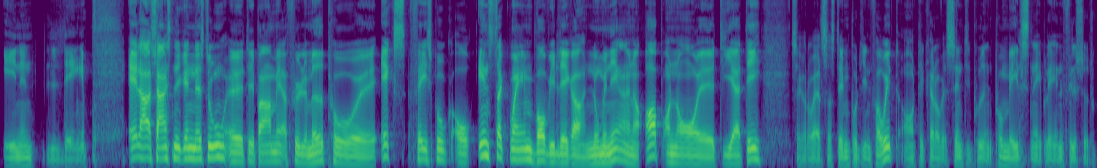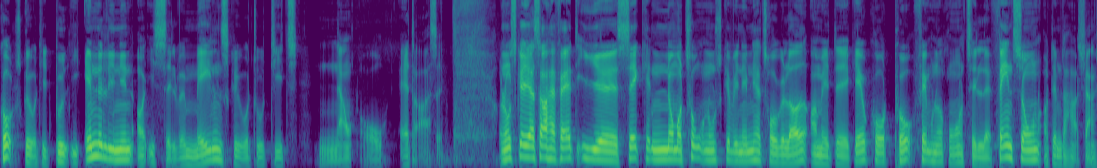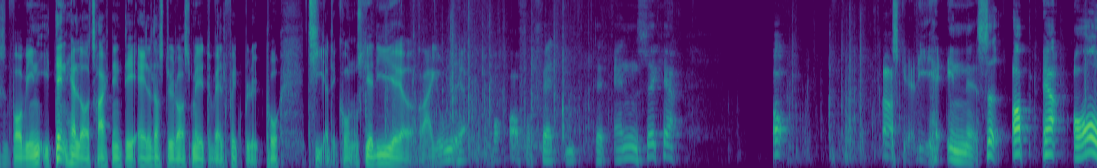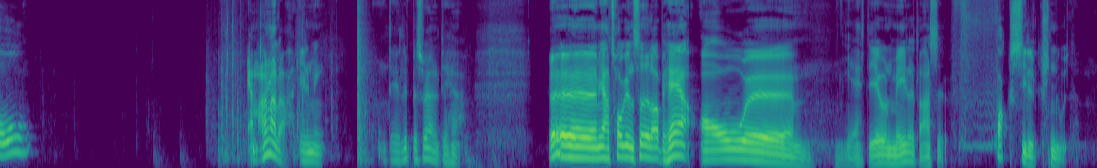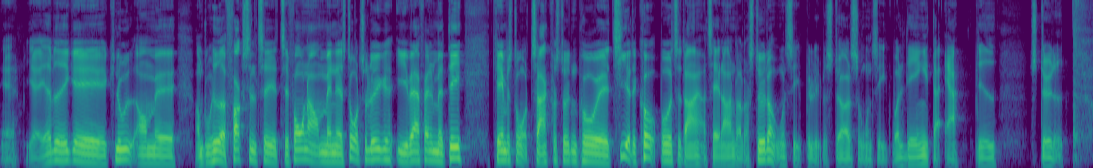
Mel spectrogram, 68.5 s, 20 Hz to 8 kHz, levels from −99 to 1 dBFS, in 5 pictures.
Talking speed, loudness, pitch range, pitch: 195 wpm, -29 LUFS, 80-130 Hz, 110 Hz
